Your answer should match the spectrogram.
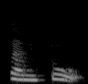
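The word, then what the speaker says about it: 散播: Uh, Sanb. This is not the other sandb. This is not this sandb to go for a walk. This is sanb. This is pronounced the same though.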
